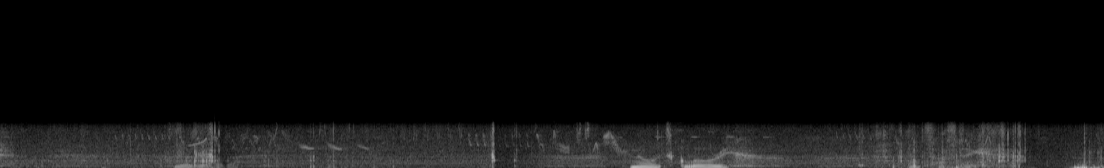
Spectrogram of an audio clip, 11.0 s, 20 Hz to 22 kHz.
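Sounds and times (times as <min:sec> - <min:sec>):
small birds chirping: 0:00.0 - 0:10.7
outdoor background hiss: 0:00.0 - 0:11.0.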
